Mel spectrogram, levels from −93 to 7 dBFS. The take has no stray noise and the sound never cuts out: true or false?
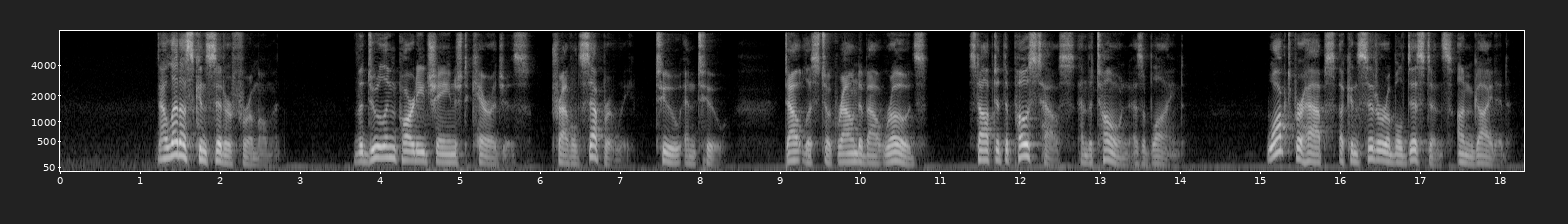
true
